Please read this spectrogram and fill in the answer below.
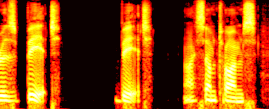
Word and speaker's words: Bet: Bet has a B sound, B as in boy, and the third letter, Gimel, has a G sound, G as in God.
